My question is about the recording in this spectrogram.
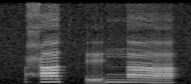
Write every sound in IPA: ħ a t͡sʼ ḛ nː aː

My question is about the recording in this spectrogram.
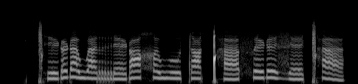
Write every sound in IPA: ǀʰ e ɽ ɐ ɽ a w a r ɛ ɽ ɑ χ ə w o t ɑ ǃʰ a f ɛ ɽ ɛ z ɛ ǀʰ a

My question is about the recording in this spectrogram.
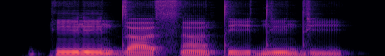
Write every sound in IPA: k ĩ˦ ɾ ĩ˦˨ d a˨ s ã˨ t i˨ d ĩ˨ d i˨

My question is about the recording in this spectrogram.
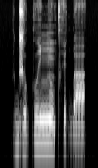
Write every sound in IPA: d͡ʒ u˨ kʷ iː˦ ɲ ũ˦˨ pʰ ɪ˨ ɡ͡b a˨

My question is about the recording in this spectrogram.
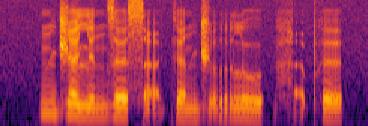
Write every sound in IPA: n d͡ʒ ɛ lʲ ɛ n z ɘ s æ̰ k ɛ n d͡ʒ o̰ r l u | h æ̰ pʰ ɘ

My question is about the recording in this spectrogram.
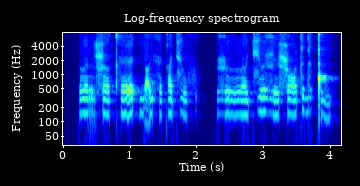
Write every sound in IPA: l ʌ r ʂ ʌ t̪ʰ ɛ | j ɑ̰ i̯ h ɛ k ɑ t͡ɕ u f | ɮ ʊ lː ʌ t͡ɕ ə˞ ɮ ɪ ʂ ɔ t ə d ʊ ǃ i

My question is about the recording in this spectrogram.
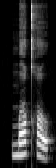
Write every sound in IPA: m ɐ ʊ̯ qʰ o

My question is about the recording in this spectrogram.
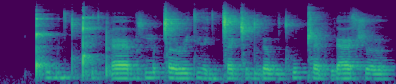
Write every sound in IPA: ǃʰ ṳ b ṳ dʲ ɒ tʲ ǃʰ e tʲ pʼ æː b ṳ s m ə ǀ əː ɹ y tʲ ð æ̤ dʲ ə ǀ ɛː ǀ ṳ d ṳ ɾ əː w ṳ tʰ u ǁ ɛ pʼ ṳ ɾ æː s ʃ əː

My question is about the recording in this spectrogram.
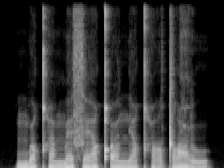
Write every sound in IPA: m u˨ qʰ ɪ˨ m ɛ˨ s ɛ˨˦ qʼ u˨ n e˨˦ qʰ ø˨ tˤ ɐ˦ ʕ u˨

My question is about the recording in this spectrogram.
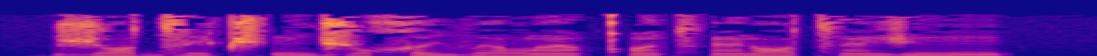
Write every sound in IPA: ʒ ɒ d͡z e t͡ʃʼ ĩ d͡ʒ u χ i β e lˠ æ̃ qʼ ũ t͡sʼ æ̃ ɾ ɒ t͡s æ̃ ʒ ĩ

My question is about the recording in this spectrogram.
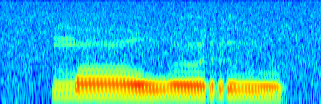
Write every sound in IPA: m ɔː w ʊː r u

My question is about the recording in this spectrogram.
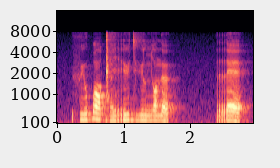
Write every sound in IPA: f y u̯ ɓ ɔː ɡ͡ǁ œ i̯ r y dʱ y l ɲ ɔː n œ | r ɛː

